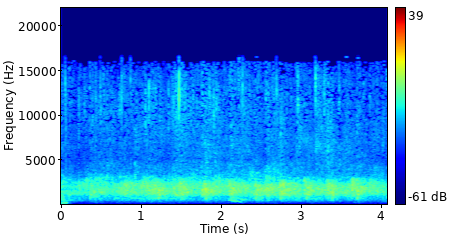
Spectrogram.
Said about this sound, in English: Was anyone here right like 2010? Okay, let's have a round of applause. Woo!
